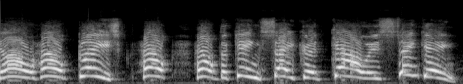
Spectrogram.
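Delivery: high, loud, drawn-out cries of alarm; screaming for help. Acted. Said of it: "Then Duomo starts screaming".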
